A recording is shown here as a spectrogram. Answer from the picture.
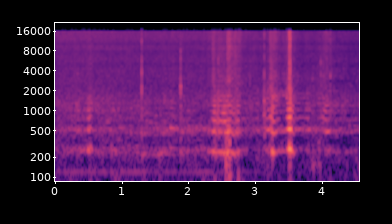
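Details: A low, even honey bee hum swells into short louder bursts of buzzing in the second half, punctuated by sharp clicking knocks.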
